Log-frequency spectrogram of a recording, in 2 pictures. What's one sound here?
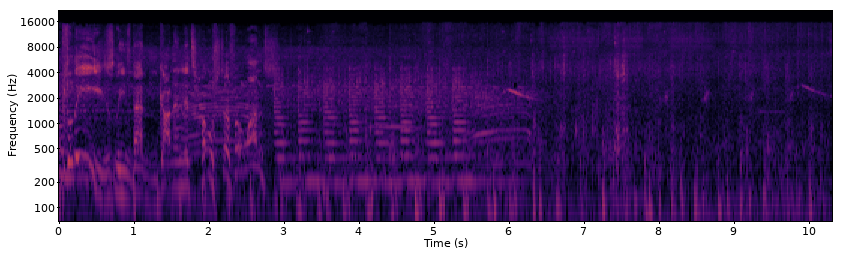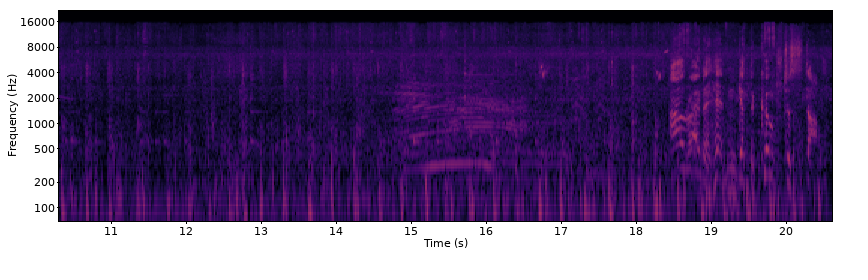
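Horses' hooves thud steadily on a dirt trail.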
